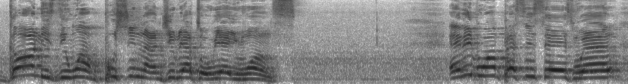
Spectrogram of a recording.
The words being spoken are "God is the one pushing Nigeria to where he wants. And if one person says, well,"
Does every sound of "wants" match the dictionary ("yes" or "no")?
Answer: yes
